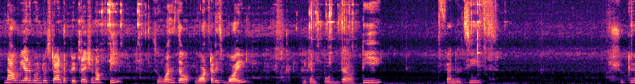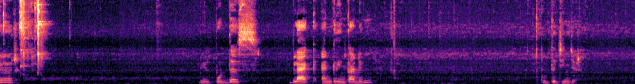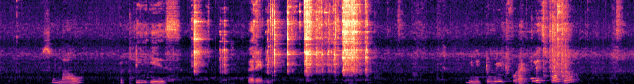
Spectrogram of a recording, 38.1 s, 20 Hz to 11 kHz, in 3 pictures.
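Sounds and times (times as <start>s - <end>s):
harsh metallic hissing bursts: 0.0s - 14.1s, 15.0s - 38.0s
pot bubbling on the boil: 0.0s - 38.0s
metal spoon clinking on saucepan: 13.0s - 13.7s.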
